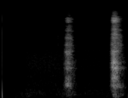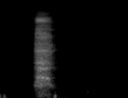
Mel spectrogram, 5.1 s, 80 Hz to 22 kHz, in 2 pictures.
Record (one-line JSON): {"exhalation_length": "5.1 s", "exhalation_amplitude": 12392, "exhalation_signal_mean_std_ratio": 0.28, "survey_phase": "beta (2021-08-13 to 2022-03-07)", "age": "18-44", "gender": "Male", "wearing_mask": "No", "symptom_headache": true, "smoker_status": "Never smoked", "respiratory_condition_asthma": false, "respiratory_condition_other": false, "recruitment_source": "Test and Trace", "submission_delay": "2 days", "covid_test_result": "Positive", "covid_test_method": "RT-qPCR", "covid_ct_value": 29.2, "covid_ct_gene": "ORF1ab gene"}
